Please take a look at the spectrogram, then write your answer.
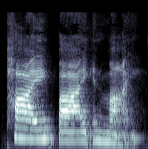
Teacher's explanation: you're going to see my lips coming together, closing, and then opening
